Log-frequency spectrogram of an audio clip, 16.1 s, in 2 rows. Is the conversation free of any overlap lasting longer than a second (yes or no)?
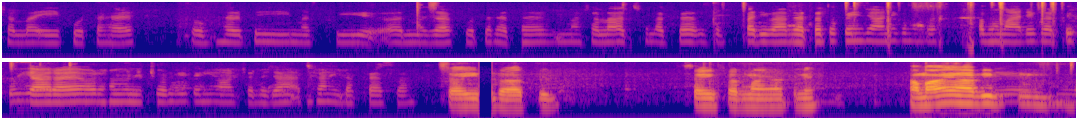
yes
